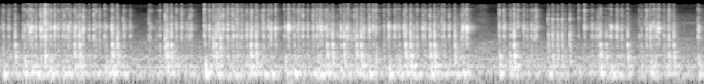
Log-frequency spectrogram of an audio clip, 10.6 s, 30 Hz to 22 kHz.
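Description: A compact VGN X68 mechanical keyboard with plastic keycaps is typed on rapidly with the fingertips of both hands. The result is a dense stream of short, bright, clacky keystrokes with brief pauses between bursts.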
